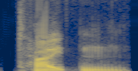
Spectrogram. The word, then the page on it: Titan: American English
